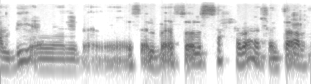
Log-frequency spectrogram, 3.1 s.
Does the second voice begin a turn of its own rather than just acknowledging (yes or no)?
yes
